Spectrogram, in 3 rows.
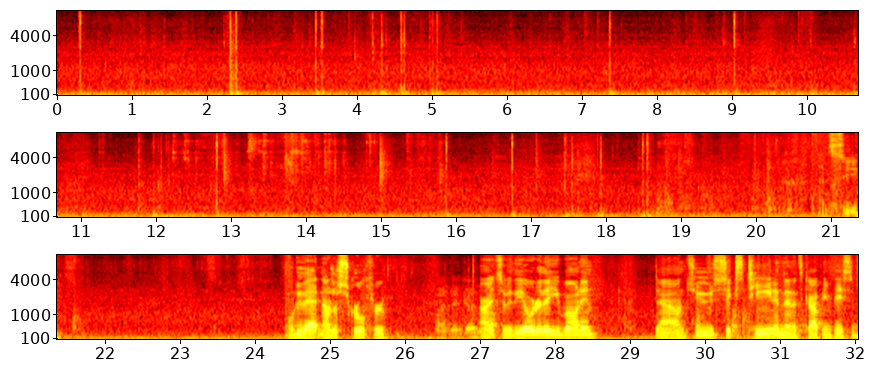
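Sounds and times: steady low hum: 0.0s - 32.0s
keyboard and mouse clicks: 2.2s - 5.4s, 7.2s - 7.5s, 9.8s - 13.1s, 14.3s - 16.0s, 16.7s - 18.8s.

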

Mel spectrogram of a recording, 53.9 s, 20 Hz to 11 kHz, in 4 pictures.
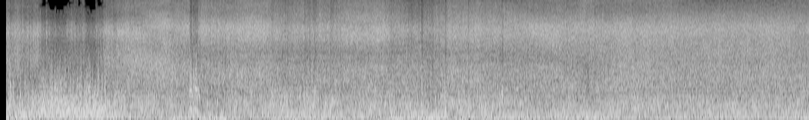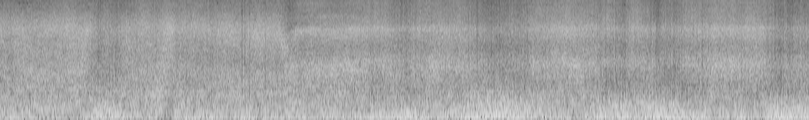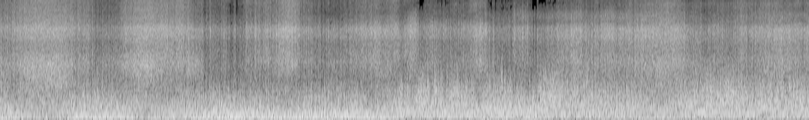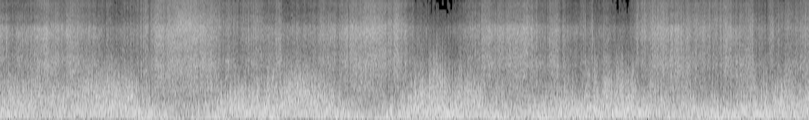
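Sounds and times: water rushing along boat hull: 0.0s - 53.9s
wind buffeting microphone: 0.1s - 53.9s.

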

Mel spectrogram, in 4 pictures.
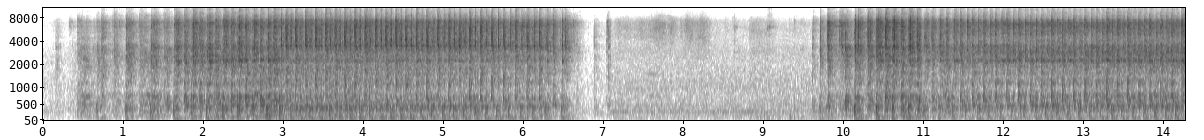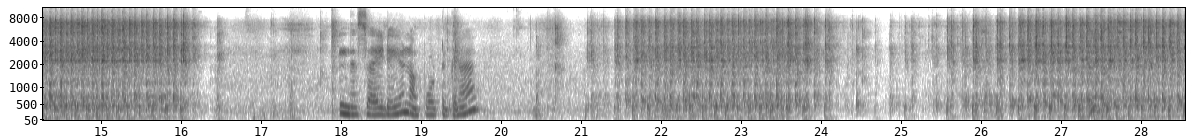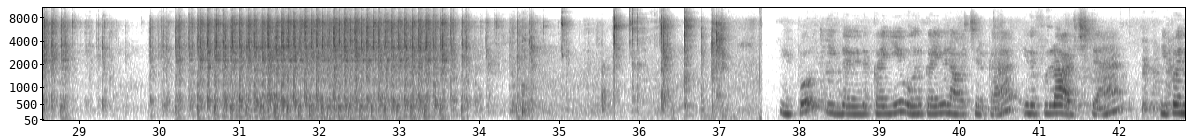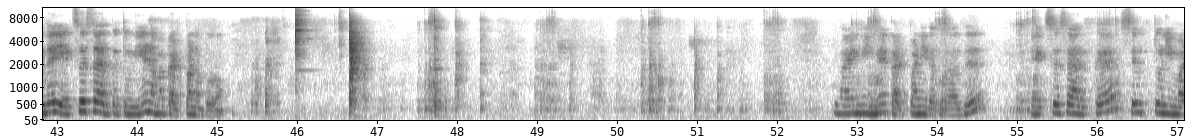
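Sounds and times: sewing machine stitching: 0.4s - 6.7s, 9.6s - 16.4s, 21.1s - 34.8s, 51.8s - 52.2s, 54.9s - 56.4s.

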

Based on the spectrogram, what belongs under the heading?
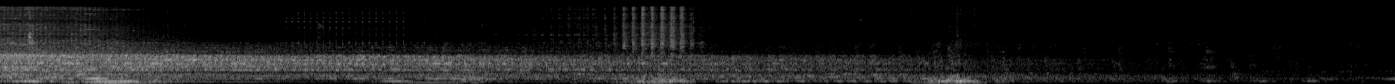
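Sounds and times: polishing machine humming: 0.0s - 2.8s
rapid rattling: 5.0s - 11.1s.

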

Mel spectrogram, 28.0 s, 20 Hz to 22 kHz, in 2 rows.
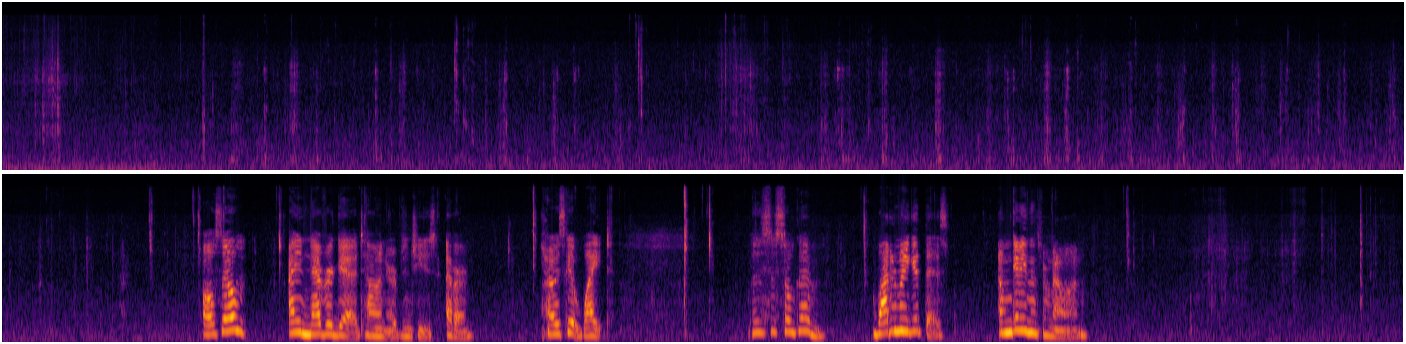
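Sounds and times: person chewing sandwich: 0.1s - 16.0s, 25.2s - 28.0s.

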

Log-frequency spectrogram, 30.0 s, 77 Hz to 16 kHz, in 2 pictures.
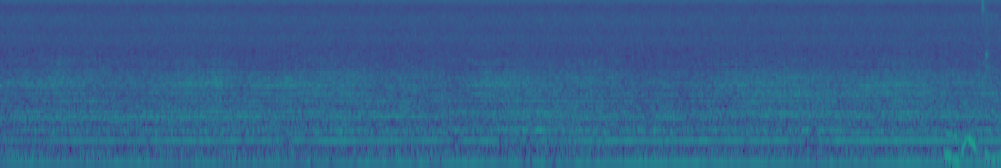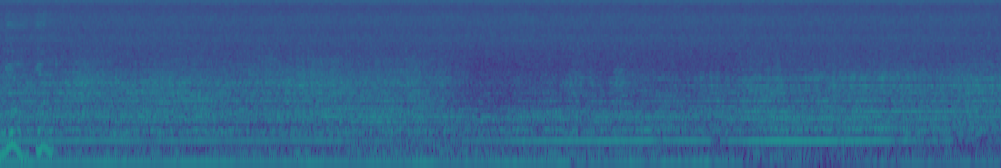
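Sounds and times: engine droning: 12.8s - 16.4s.

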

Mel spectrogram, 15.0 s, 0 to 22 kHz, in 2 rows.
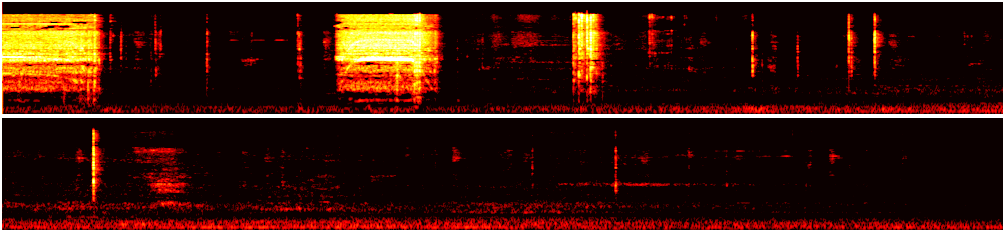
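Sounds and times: cordless drill driving a screw: 0.0s - 0.8s, 2.5s - 3.3s.

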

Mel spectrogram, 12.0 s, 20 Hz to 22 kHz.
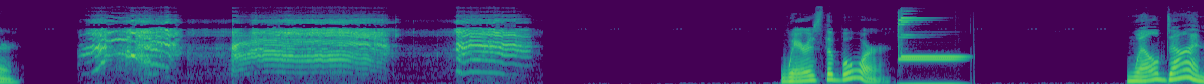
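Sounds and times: otter squealing: 0.8s - 4.0s.

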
